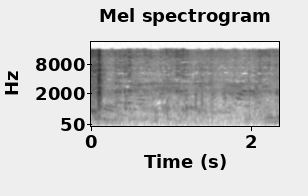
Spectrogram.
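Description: A small cardboard sweets box being opened by hand, with one sharp click right at the start and light handling noise after it. Faint voices in the background.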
